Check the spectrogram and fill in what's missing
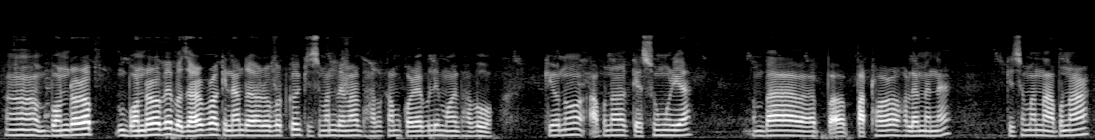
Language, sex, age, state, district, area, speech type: Assamese, male, 30-45, Assam, Dhemaji, urban, spontaneous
